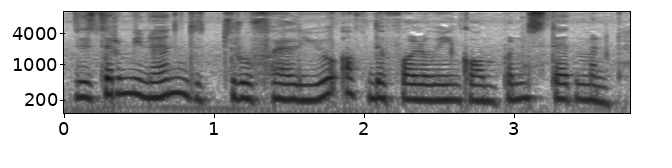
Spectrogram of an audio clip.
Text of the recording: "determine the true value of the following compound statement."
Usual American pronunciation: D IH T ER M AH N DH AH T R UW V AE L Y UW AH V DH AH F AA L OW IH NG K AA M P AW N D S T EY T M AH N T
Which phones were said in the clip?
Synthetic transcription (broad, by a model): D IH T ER M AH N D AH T R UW F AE L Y UW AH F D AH F AA L OW IH NG K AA M P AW N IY S T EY T M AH N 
